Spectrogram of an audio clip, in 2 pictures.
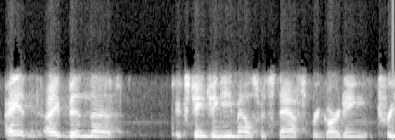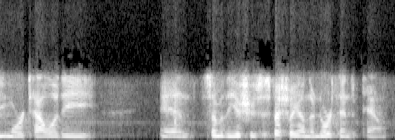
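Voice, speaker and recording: A man's voice: medium pitch, fairly even intonation, moderate pace. A man speaking as a council member, plain-spoken and frank. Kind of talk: council meeting remarks. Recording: tinny phone-like audio with faint noise.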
